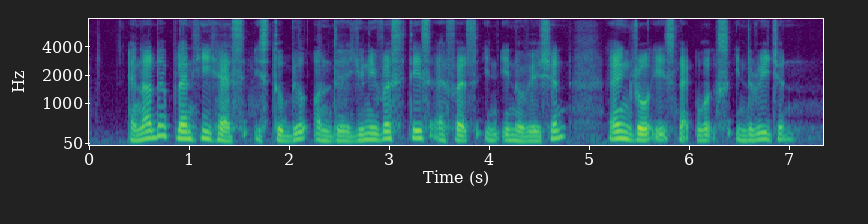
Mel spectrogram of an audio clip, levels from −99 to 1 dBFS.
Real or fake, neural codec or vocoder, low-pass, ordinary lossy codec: real; none; none; none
